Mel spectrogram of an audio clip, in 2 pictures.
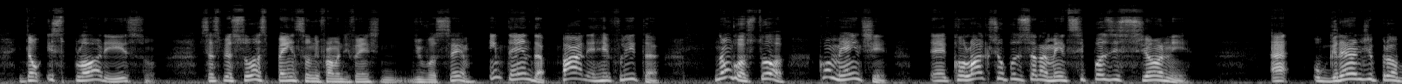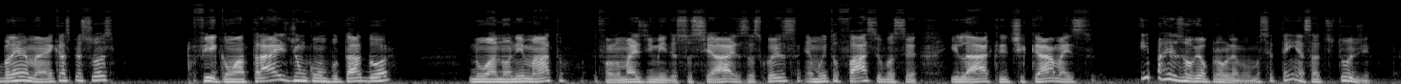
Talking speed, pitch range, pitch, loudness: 135 wpm, 110-185 Hz, 145 Hz, -21 LUFS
